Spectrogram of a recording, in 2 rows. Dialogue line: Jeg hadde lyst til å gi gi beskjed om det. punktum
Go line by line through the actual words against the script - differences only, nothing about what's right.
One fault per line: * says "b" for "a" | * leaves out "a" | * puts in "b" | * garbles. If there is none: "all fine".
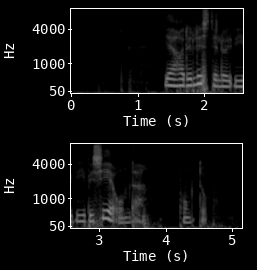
all fine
